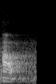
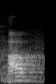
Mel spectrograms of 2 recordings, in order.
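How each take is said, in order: First: The consonant is a stop with no escaping air. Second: The consonant lets air escape between the lips. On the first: The speaker calls it wrong. "Kadang-kadang kita bacanya ab ya, padahal bukan ab" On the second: The speaker calls it right. "ada angin yang keluar"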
